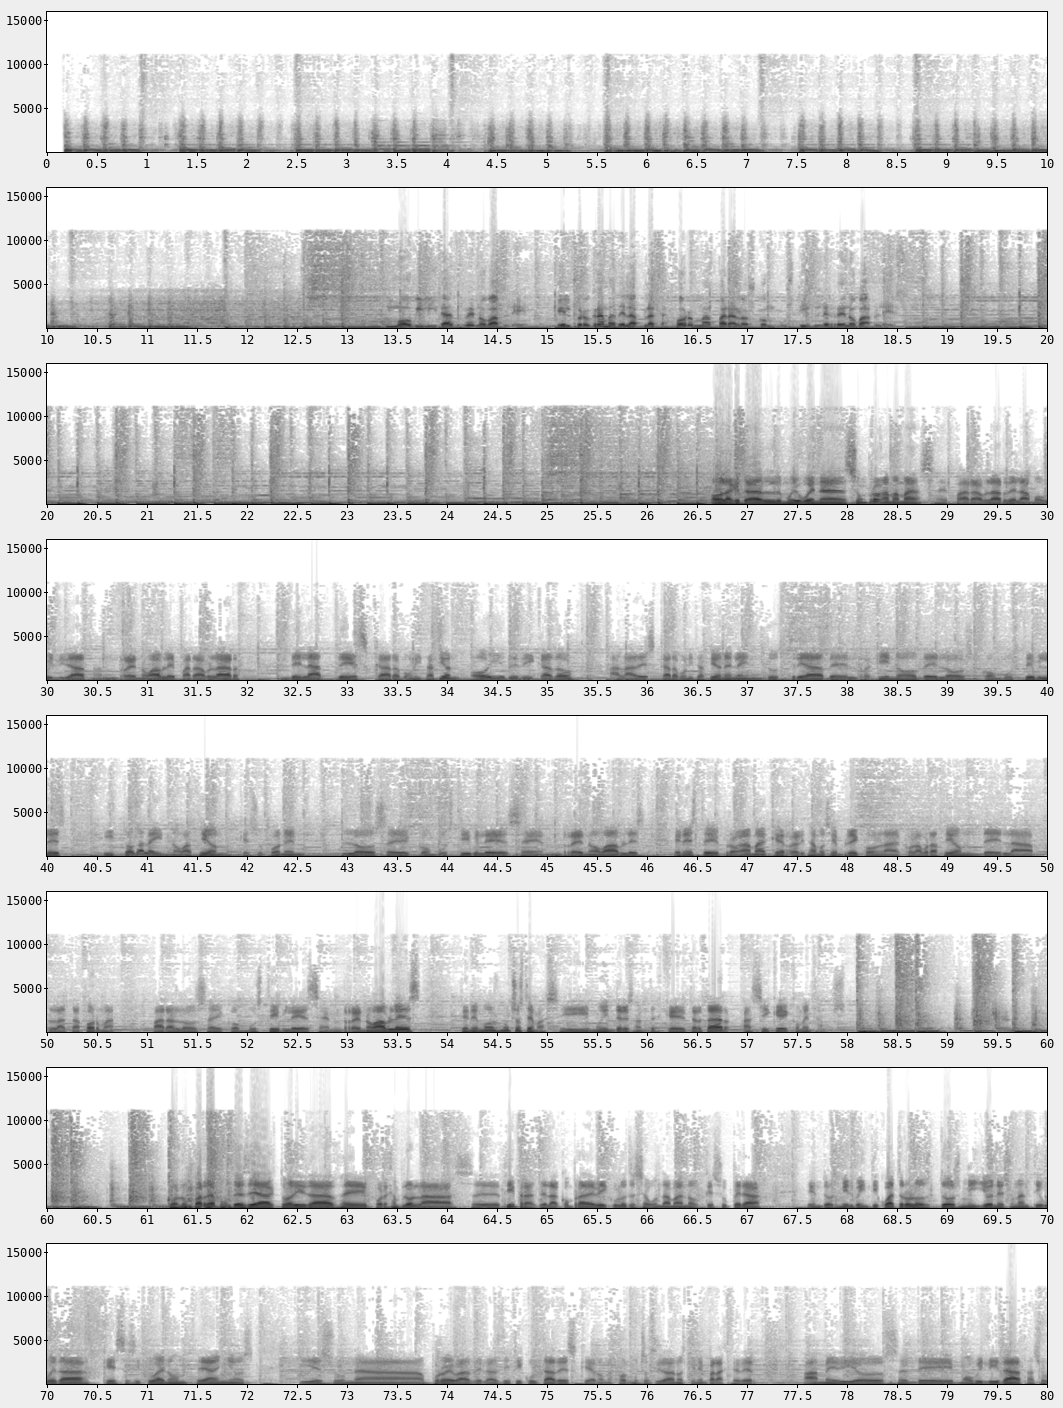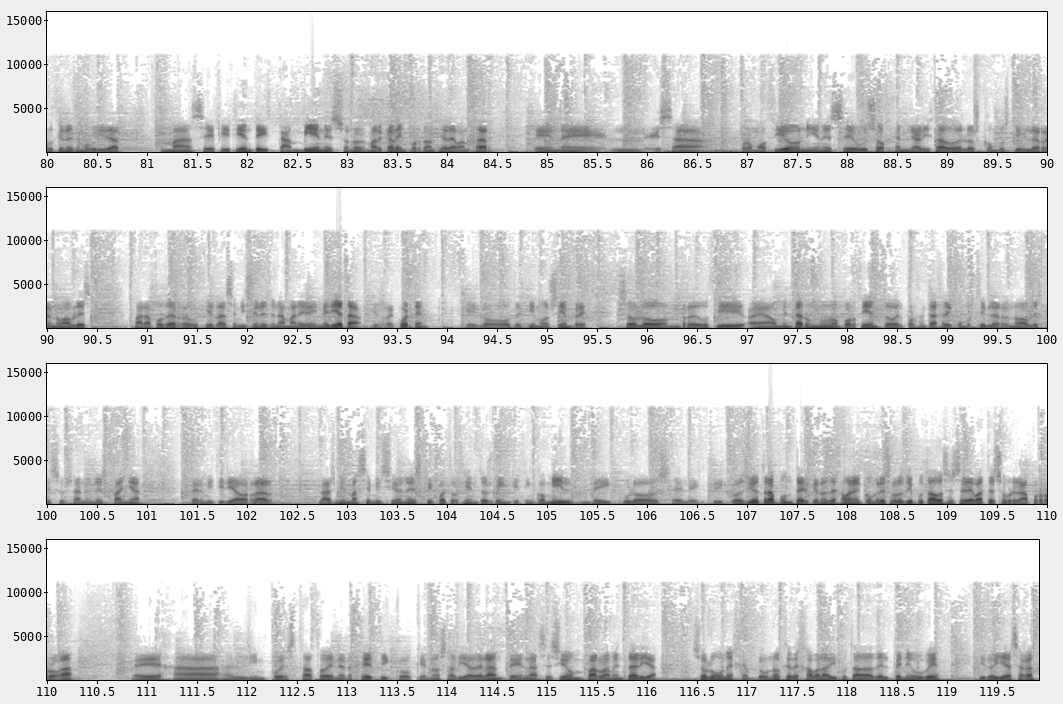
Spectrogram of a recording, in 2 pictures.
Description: Movilidad Renovable es un programa realizado con la colaboración de la Plataforma para los Combustibles Renovables y que tiene como misión dar a conocer su importancia para tener una movilidad sostenible y ecológica. En este espacio van a participar todos los actores implicados desde los productores hasta los consumidores, pasando por distribuidores etc. Media hora de radio enfocada a conocer esta solución inmediata para mejorar el medio ambiente.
